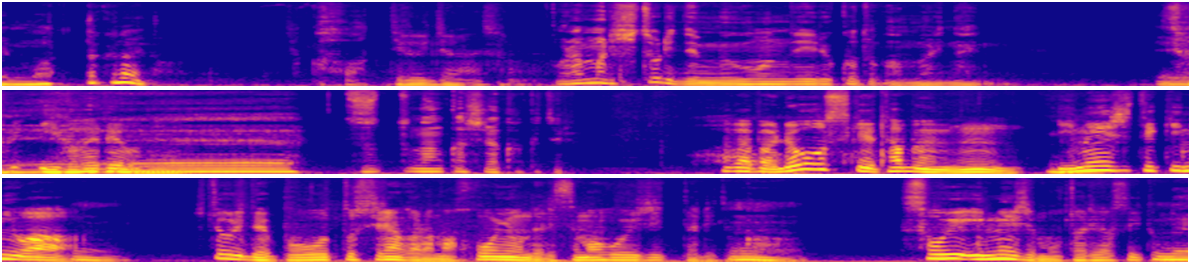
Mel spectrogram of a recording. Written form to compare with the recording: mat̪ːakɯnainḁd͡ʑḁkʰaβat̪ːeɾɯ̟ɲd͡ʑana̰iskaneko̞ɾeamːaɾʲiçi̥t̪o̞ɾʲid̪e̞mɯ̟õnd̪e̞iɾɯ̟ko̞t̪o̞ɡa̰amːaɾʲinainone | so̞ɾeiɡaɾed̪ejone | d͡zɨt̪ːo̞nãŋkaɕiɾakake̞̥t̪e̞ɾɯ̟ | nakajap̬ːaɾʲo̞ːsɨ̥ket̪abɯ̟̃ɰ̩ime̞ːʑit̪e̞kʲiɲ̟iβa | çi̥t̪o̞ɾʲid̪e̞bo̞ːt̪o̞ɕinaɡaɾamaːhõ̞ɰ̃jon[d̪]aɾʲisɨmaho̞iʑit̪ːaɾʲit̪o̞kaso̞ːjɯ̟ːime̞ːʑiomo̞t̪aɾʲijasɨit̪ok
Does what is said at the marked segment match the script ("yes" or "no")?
yes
